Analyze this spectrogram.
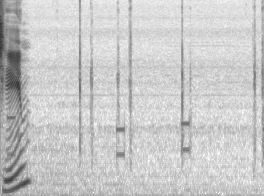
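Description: Electronic keypad buttons beep as a code is entered.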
